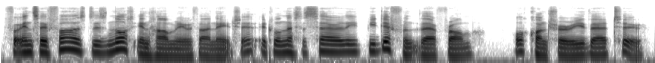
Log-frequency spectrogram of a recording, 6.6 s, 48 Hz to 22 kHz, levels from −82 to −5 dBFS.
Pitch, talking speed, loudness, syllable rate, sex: 125 Hz, 200 wpm, -18 LUFS, 6.4 syllables/s, male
